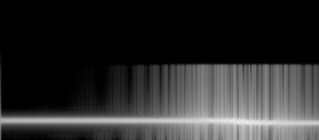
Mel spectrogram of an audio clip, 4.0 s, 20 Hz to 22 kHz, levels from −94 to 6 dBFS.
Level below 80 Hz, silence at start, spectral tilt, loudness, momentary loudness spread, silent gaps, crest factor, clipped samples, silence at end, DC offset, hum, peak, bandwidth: -38 dBFS; 0 s; -10.5 dB/octave; -10 LUFS; 20 LU; none; 12 dB; under 0.1%; 0 s; under 0.1%; none; 0 dBFS; 4 kHz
